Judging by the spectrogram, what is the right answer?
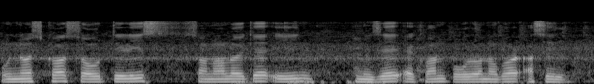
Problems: none marked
